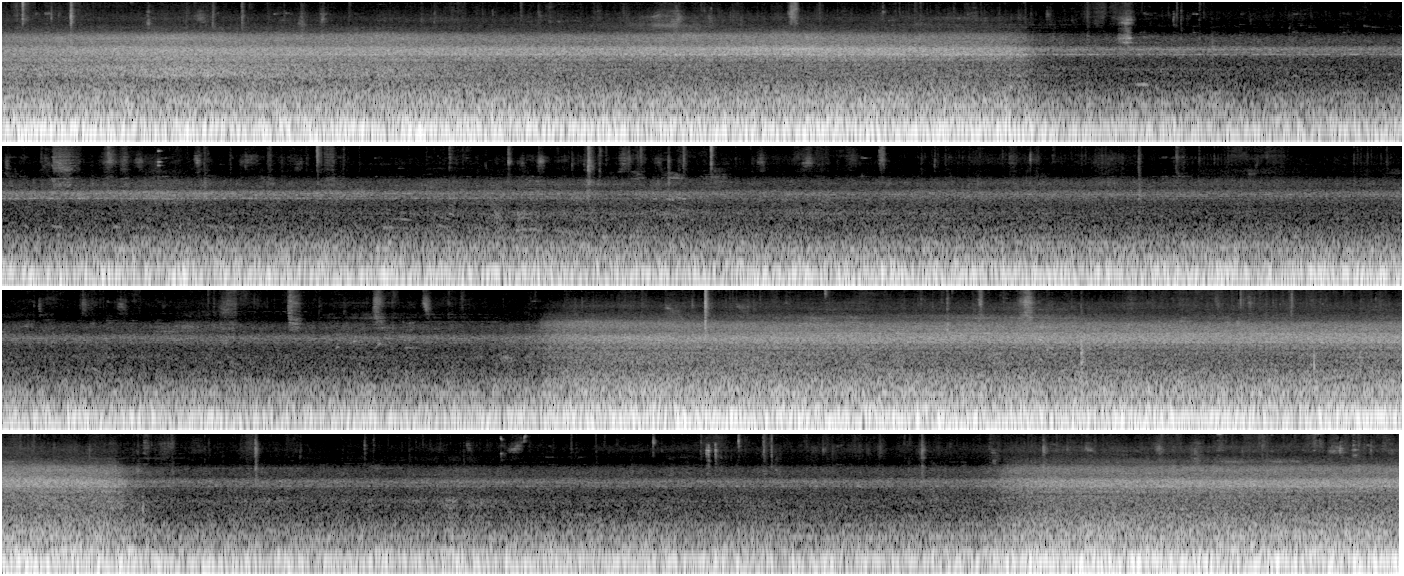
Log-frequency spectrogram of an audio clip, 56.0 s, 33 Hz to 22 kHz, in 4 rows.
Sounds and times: High Speed Rail 0:00.0 - 0:55.9

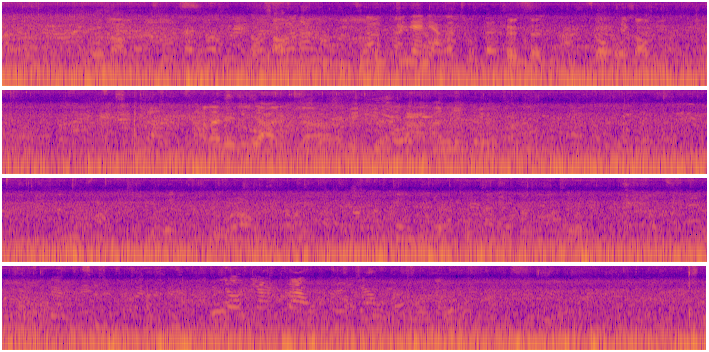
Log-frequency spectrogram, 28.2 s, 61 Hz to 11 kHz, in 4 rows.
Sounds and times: Many tourists 0:00.0 - 0:28.1

